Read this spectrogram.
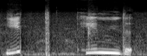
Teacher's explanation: இத் இந்த் ஆகிய எழுத்துக்கள் மேல்வாய்ப்பல்லின் அடியை நாவினது நுனி பொருந்த பிறக்கும்.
